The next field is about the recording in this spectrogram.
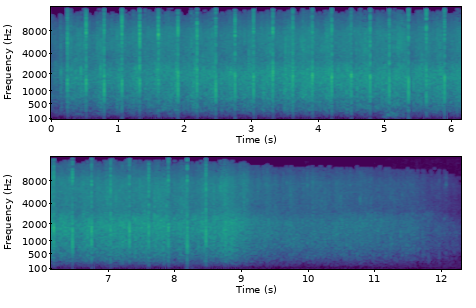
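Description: An audience applauds steadily for about nine seconds, dense clapping with a few sharp, louder claps standing out, before the applause thins and fades away; the applause honours a student for her hard work and commitment.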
